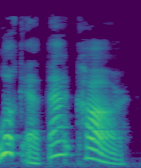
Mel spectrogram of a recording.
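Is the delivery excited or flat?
excited. It is read with excitement and emotion. The speaker calls it right. "Exclamation point tells us we're showing a little bit of excitement"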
